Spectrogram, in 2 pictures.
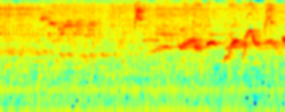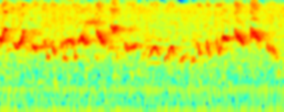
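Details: White-rumped shama of the Aceh type in an afternoon session, delivering a fast run of clear whistles and choppy chattering notes that build in loudness toward the end, over a faint steady hum.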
